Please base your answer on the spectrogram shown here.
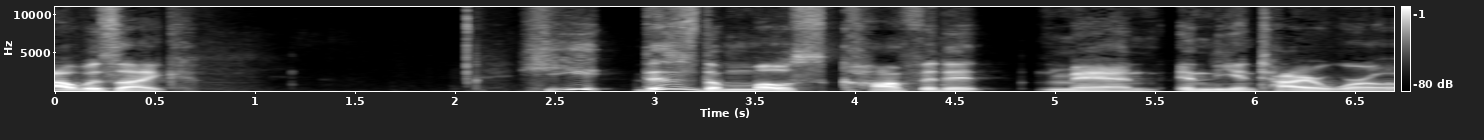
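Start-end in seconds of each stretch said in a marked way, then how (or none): none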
